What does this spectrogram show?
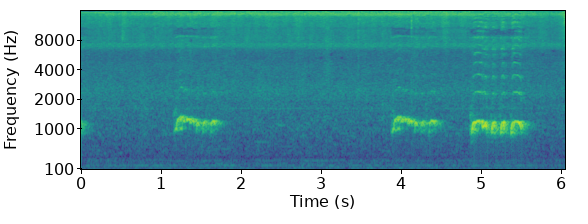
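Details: Javanese zebra dove song: three rolling, pulsed coos, each made of quick beats, spaced a few seconds apart, the last one louder and more clearly knocked; quiet background.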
